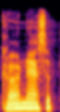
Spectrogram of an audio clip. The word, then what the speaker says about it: Carl Nassib: Carl Nassib.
